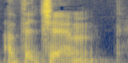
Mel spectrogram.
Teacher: la T de at cae. at the gym.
